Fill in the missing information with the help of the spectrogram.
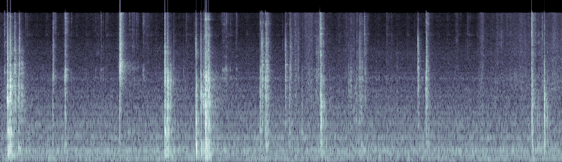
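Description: Irregular light clicks and taps as a thin metal eyeglass frame and small hand tools are handled on a workbench, over a faint steady hum.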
